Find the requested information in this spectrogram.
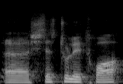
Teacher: the French R in the word trois was a bit light, and I had to replay a few times because I thought originally that she'd mistakenly pronounced it as toi for you, but actually she does say trois, it's just quite light.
